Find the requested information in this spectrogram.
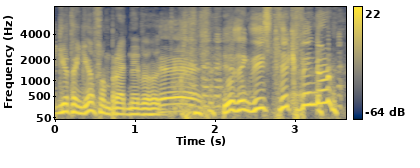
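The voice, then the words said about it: Imitated Russian accent. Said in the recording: “Russian accent ... I'm gonna nail your accent”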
